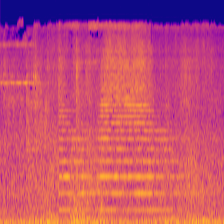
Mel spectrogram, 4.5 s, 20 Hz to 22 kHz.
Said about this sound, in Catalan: Avui, un tren que transporta productes agroalimentaris des del port de Tarragona fins a Saragossa i que equival a 35 camions.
